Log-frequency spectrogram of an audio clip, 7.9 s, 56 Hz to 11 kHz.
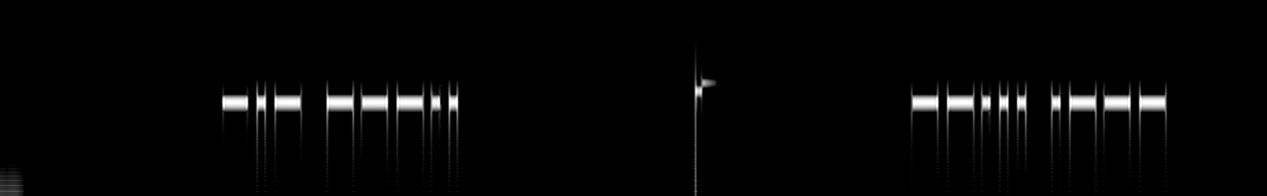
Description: Morse code, heard as a keyed tone, about 22 wpm, 700 Hz. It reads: K 8 7 J
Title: Single-Letter Single-Number 22wpm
